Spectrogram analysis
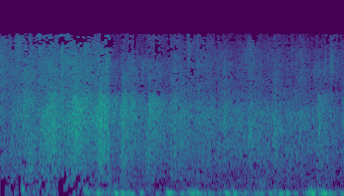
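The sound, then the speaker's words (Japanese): An audience applauds steadily to welcome a pastor who is to give a message, a dense wash of many hands clapping with no voices, the sound holding a fairly even, moderate level throughout. “では、拍手でお迎えください。”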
